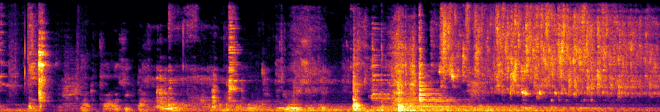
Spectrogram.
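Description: A washing machine runs with clattering knocks and clinks early on, then a steady rush of water pouring in fills the last few seconds, fairly loud and continuous.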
